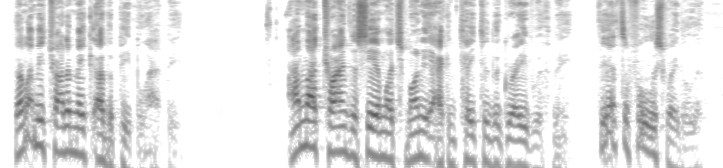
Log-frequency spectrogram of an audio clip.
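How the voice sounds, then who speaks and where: The speaker has an American accent and vocal fry. The pitch swings very widely at a fairly quick pace. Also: man. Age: 80s+. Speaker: children's author and storyteller. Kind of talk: teaching children in a class discussion. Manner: animated.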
